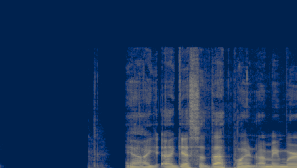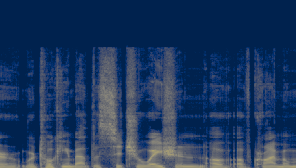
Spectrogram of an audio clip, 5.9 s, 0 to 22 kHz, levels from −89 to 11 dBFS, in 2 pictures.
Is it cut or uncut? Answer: uncut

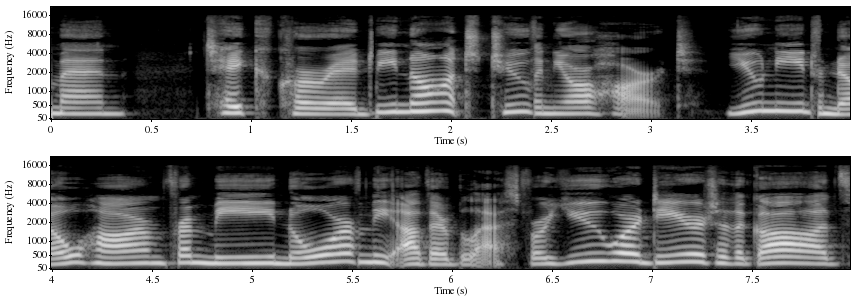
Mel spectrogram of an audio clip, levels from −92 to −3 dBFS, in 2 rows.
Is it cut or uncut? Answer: cut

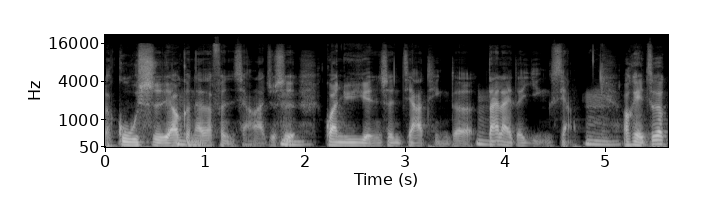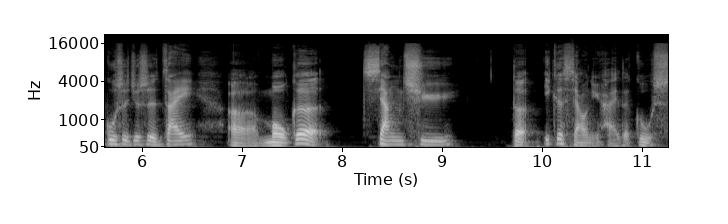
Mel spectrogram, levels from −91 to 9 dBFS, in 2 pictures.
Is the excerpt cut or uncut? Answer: uncut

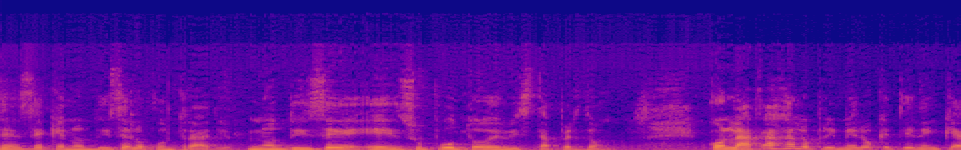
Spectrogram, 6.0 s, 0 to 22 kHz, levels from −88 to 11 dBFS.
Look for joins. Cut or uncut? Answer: uncut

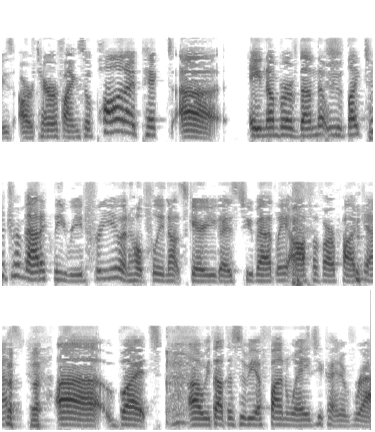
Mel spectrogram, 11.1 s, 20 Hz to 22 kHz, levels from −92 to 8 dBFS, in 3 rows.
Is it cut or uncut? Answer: uncut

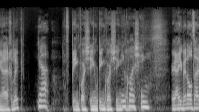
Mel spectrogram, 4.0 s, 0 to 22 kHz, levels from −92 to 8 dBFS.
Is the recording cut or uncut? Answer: cut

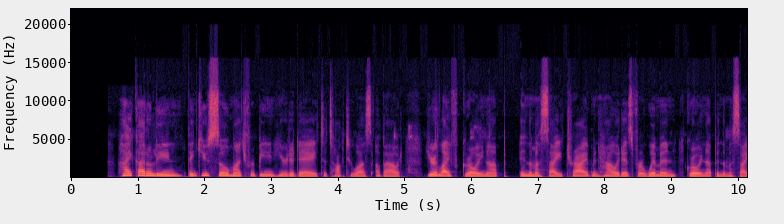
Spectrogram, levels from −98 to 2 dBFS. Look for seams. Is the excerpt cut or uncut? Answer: cut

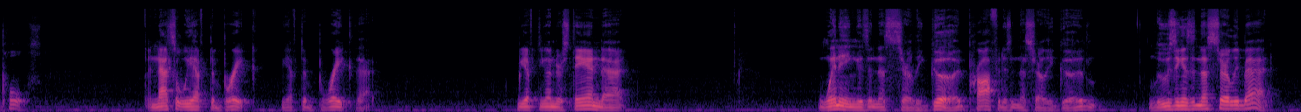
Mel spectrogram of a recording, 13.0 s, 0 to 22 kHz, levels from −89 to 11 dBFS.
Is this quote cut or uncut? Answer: uncut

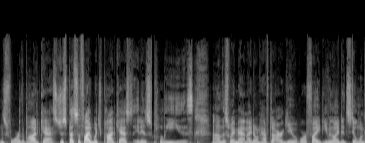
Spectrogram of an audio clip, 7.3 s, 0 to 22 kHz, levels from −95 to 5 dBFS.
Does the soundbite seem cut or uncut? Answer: cut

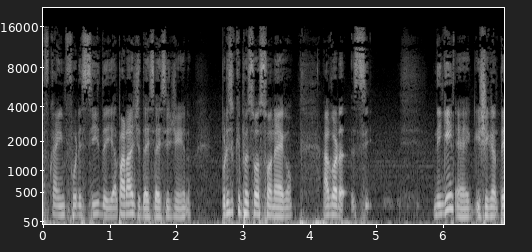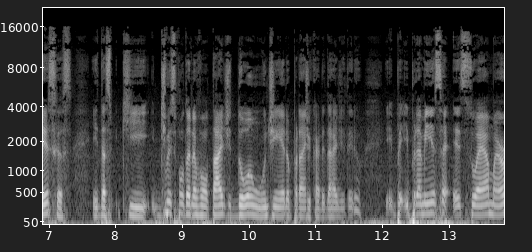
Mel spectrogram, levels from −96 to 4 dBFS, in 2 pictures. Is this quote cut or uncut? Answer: cut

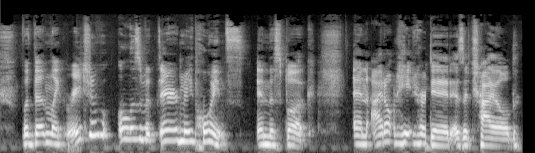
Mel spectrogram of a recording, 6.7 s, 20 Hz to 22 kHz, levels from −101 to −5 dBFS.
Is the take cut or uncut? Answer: cut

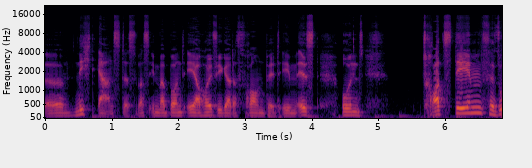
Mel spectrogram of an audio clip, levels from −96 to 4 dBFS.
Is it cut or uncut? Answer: uncut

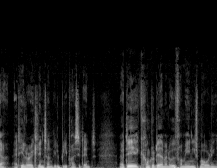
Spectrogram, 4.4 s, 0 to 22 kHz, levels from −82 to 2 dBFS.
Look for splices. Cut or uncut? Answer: uncut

